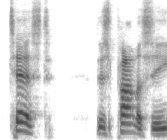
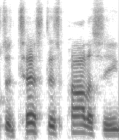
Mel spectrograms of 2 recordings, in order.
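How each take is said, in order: First: "test" set apart and pitched high; stress on TEST. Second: Said in the usual way. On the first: Real, not acted. Pointing listeners to the article's wording, stress on "test". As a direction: punch "test", then pause before going on. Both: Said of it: "notice it".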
